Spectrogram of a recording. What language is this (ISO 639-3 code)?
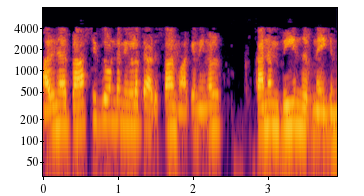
mal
